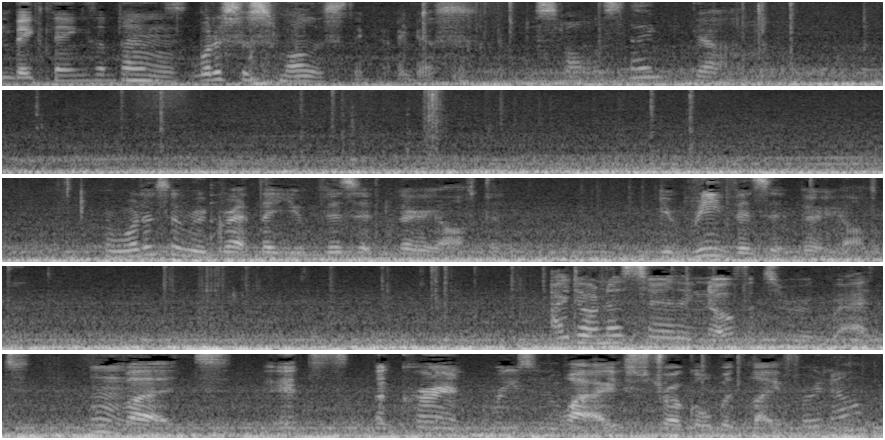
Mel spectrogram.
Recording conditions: background noise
